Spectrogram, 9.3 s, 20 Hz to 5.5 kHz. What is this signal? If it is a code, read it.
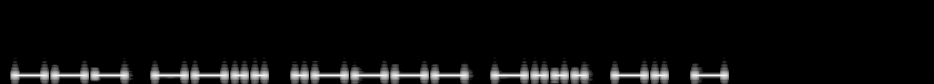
Morse code, heard as a keyed tone, about 12 wpm, 600 Hz. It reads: OZ1BNT
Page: 2 ekstra ordmellemrum mellem kaldesignalerne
